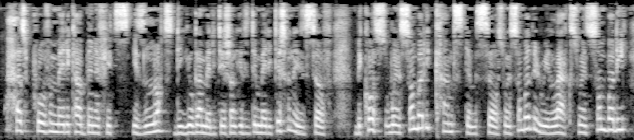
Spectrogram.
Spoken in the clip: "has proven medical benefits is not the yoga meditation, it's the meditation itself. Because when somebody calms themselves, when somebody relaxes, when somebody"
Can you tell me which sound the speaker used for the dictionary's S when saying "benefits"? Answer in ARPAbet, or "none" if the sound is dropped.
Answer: S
